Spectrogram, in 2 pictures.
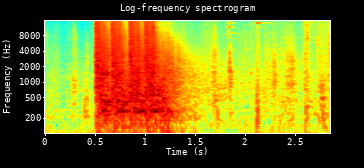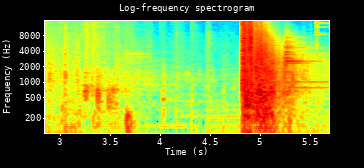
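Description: Springfield M1A Scout rifle fire during a speed drill, loud close bursts of rapid shots with ringing decay, then a quieter stretch of shuffling and handling before another burst.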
